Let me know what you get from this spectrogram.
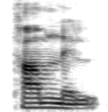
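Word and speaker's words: thumbnail: ঠিক একই রকম ভাবে কুম, থাম, থামনেল, যা চর্চিত বিষয় আমাদের ইউটিউবে, আমরা থামনেল শব্দটা ইউজ করি। তো এই ক্ষেত্রেও বি এর উচ্চারণটা সাইলেন্ট থাকে, থামনেল।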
